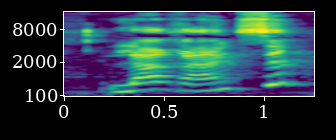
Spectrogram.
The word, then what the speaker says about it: larynx: Le larynx, alors X se prononce, je vais l'écrire ici.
